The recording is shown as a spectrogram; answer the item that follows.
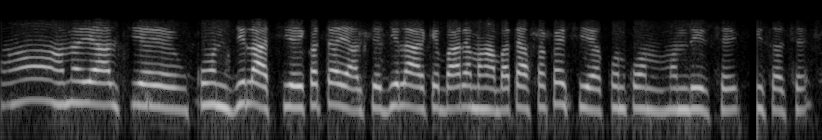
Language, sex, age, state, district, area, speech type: Maithili, female, 60+, Bihar, Madhepura, rural, conversation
